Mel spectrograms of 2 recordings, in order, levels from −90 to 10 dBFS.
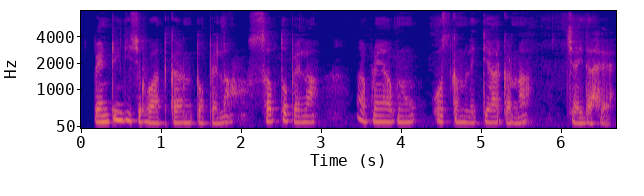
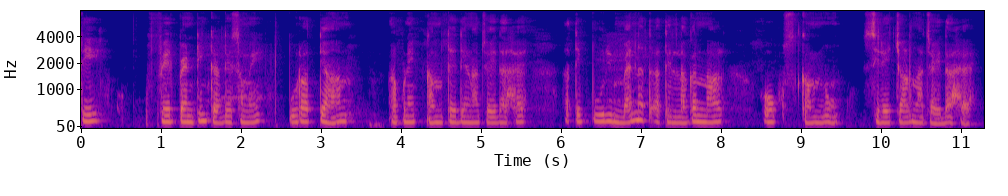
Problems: constant background noise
